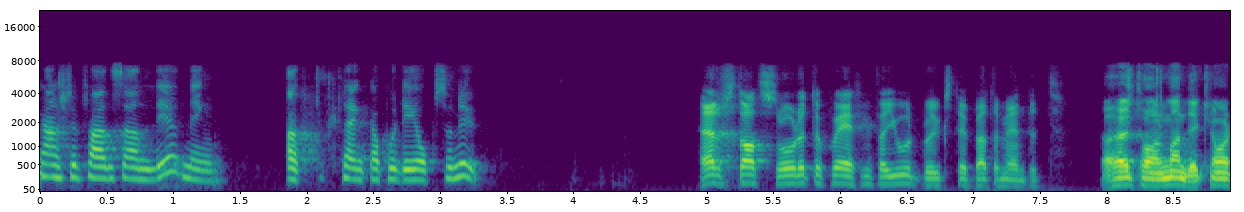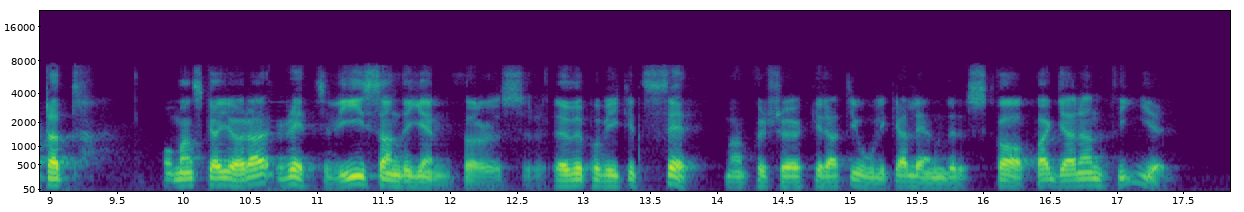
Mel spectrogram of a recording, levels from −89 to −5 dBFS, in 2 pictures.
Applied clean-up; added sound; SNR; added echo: neural mask model DeepFilterNet 3.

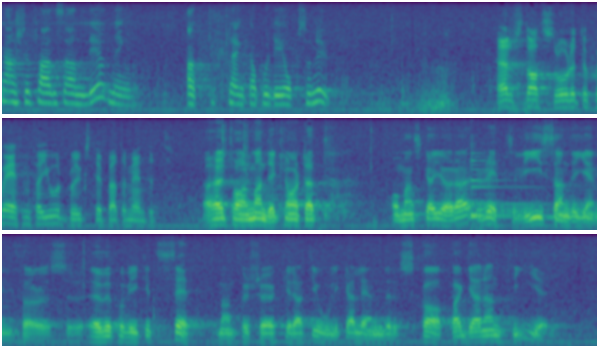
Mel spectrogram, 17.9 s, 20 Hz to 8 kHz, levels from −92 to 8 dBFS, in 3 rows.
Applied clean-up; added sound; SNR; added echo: none; Plucked string instrument; 11 dB; none.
